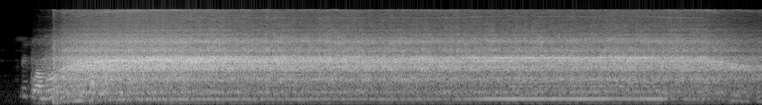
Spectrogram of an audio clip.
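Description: Countertop electric blender spinning up about half a second in and running steadily, blending evaporated and condensed milk with lemon juice. Its motor starts to wind down near the end.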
